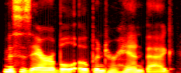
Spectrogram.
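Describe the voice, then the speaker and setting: Expressive woman reading a children's story. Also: sits low, fast, no echo, studio quality. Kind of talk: expressive scripted narration of a children's book.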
